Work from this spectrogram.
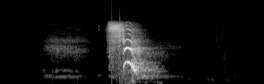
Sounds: Sneeze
